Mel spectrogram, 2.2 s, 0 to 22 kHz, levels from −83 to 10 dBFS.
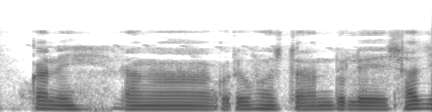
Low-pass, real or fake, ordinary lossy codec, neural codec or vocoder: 7.2 kHz; real; none; none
